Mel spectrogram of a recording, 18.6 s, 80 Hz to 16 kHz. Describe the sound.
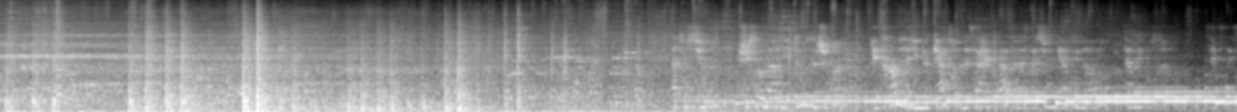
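A Paris metro Line 5 train toward Bobigny Pablo Picasso via Porte de Pantin rumbles along the rails with heavy low-end roar and rhythmic clacks, then tonal whines and squeals rise as it slows; faint voices murmur underneath.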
